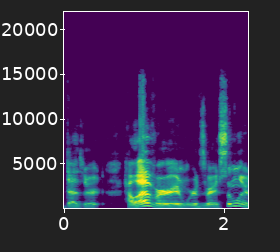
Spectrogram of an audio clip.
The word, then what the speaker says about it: désert: When there's only one S, it's pronounced as a Z. For example, in the words poison and désert, poison and desert.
